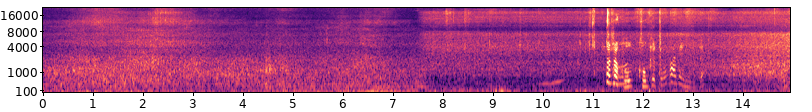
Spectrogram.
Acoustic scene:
street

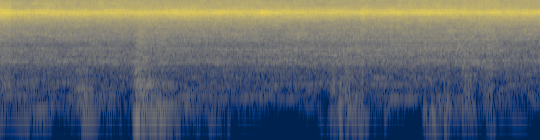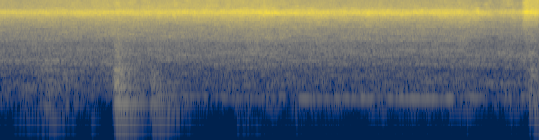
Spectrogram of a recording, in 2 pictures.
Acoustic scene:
restroom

